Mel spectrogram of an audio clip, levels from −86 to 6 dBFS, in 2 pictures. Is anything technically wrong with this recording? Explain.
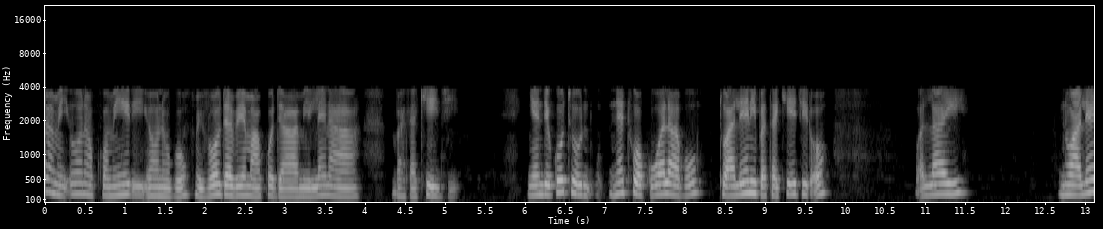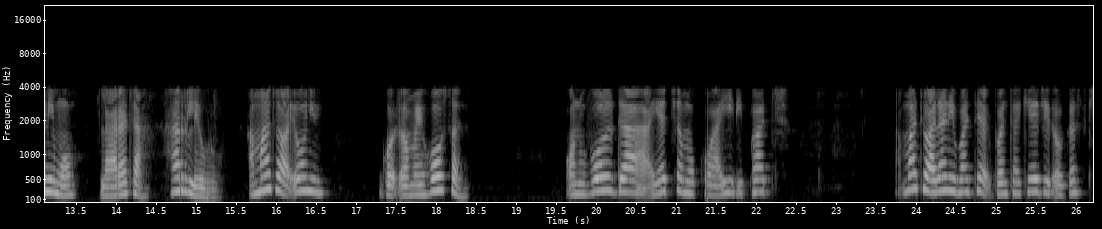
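Yes. There is packet loss filled with silence, at 21.37 to 21.39 s and at 24.72 s. Lost packets were replaced by silence, leaving holes of 20 ms and 10 ms with hard edges. This fits 10 ms packets. The speech stays in the G.711 telephone band, with nothing above 4 kHz.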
